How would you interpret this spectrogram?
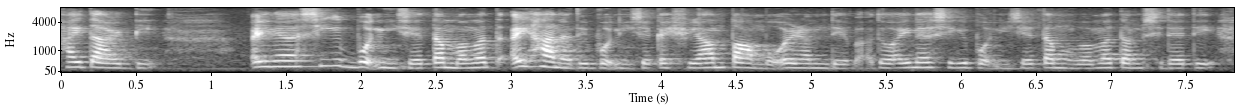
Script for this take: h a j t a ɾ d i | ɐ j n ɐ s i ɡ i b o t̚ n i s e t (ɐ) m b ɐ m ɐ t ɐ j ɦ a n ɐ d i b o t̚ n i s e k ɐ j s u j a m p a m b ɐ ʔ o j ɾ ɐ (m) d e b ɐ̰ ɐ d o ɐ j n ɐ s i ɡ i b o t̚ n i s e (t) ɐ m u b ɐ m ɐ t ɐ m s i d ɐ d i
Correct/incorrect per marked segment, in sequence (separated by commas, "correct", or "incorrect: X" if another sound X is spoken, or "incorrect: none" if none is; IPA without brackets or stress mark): correct, correct, correct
